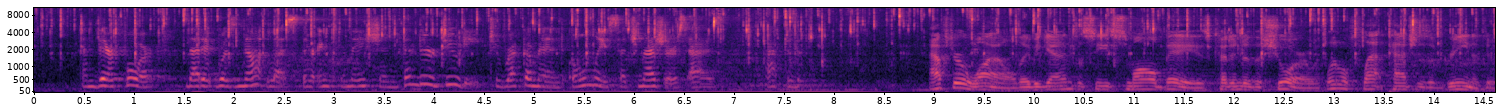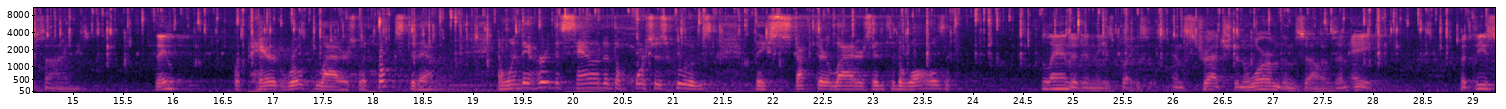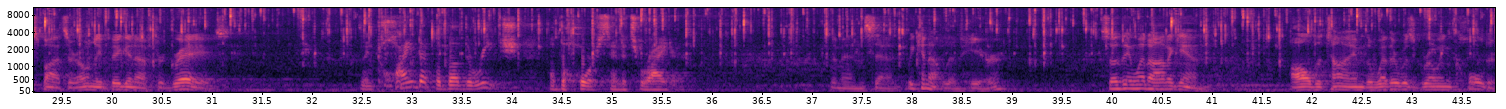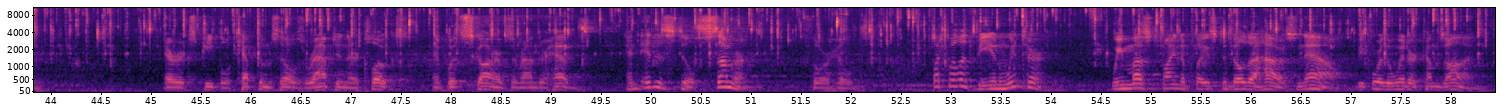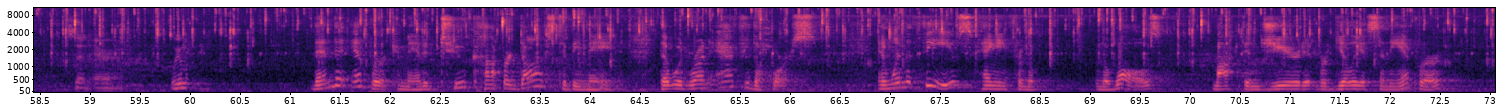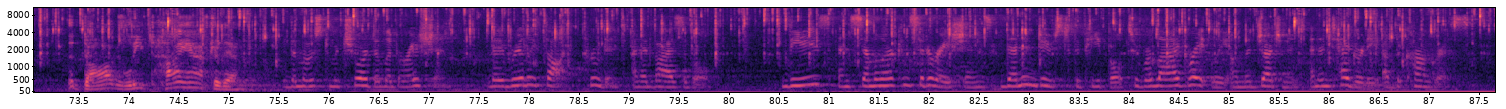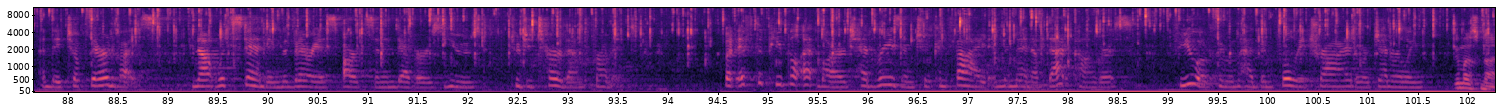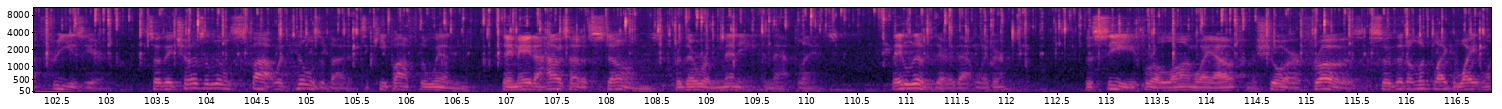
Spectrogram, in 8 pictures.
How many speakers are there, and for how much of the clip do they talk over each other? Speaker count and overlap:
3, no overlap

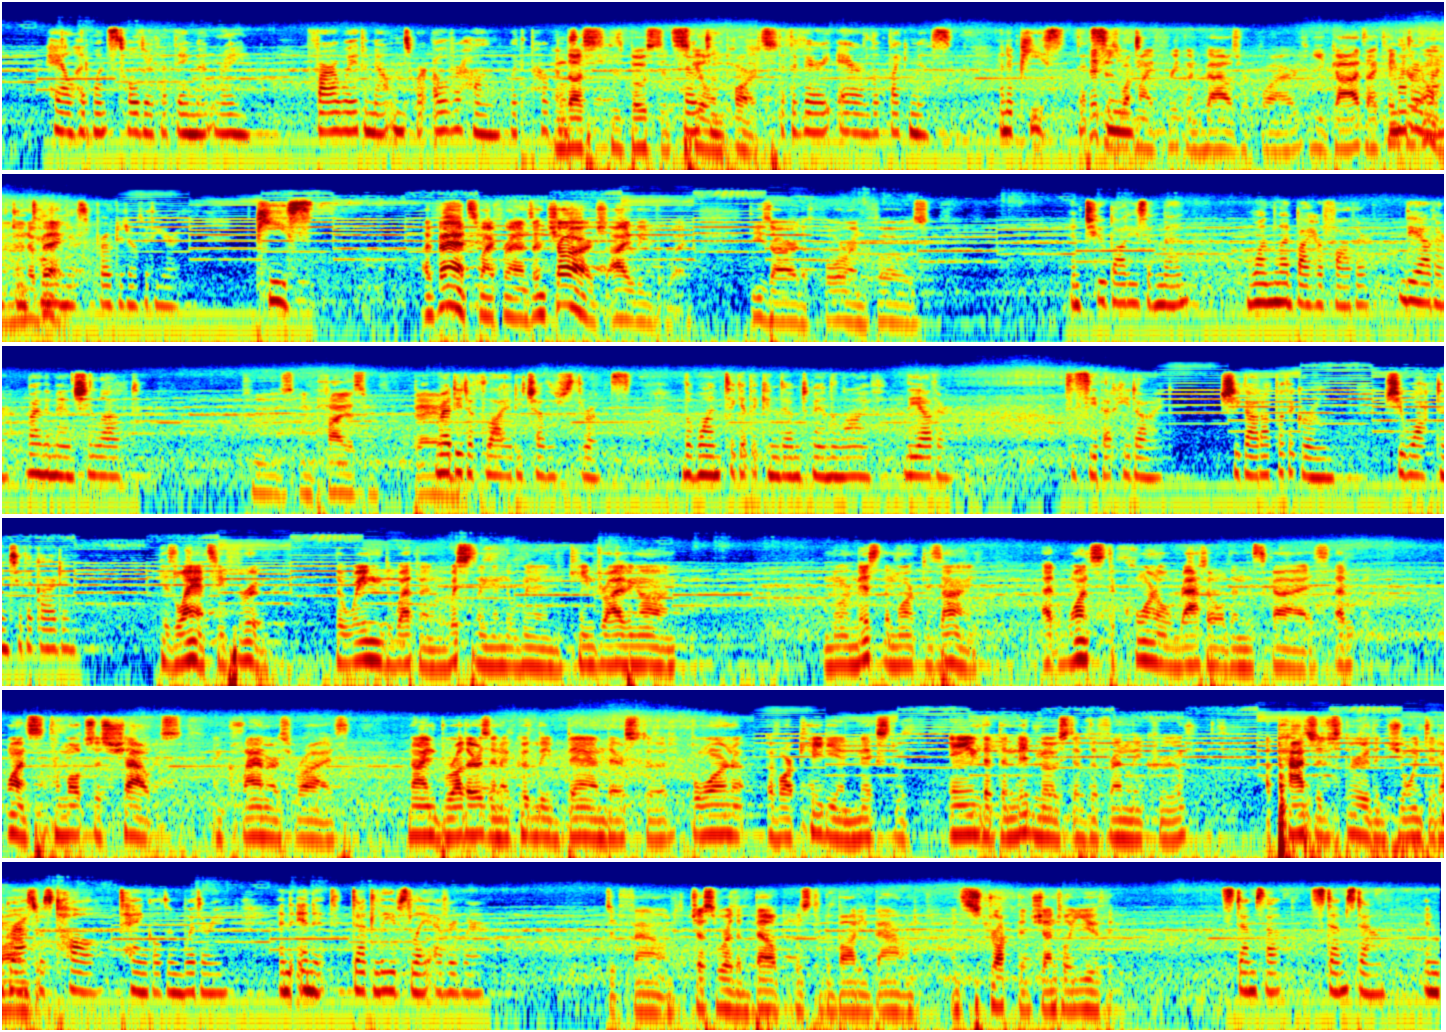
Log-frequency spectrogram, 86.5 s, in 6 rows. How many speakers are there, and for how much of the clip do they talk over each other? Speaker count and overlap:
2, about 5%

